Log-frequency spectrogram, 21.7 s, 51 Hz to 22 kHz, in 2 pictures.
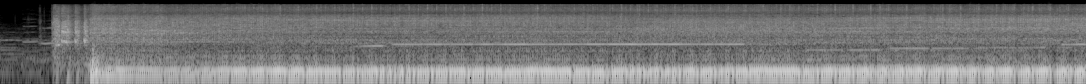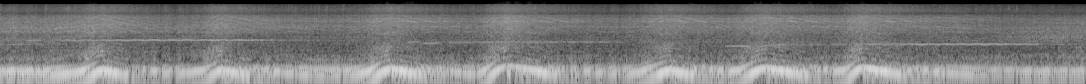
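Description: A 2016 BMW S1000XR motorcycle with stock exhaust starts up and settles into a steady, close idle, then gives several sharp throttle blips that rise and fall in quick succession.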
